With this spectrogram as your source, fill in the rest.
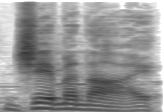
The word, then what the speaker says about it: Gemini: The Green Lantern makes a cricket-like noise, and it's some sort of trapped AI named Gemini, which when you use Italian pronunciation, sounds like Jiminy.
